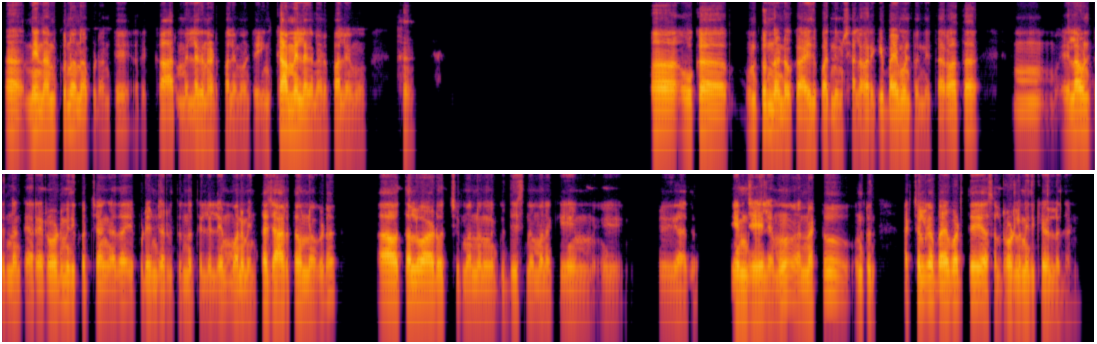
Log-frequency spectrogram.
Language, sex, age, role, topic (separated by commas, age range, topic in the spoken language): Telugu, male, 25-29, guest, తీవ్ర వాతావరణం వచ్చినప్పుడు మీరు మీ ప్రణాళికను ఎలా మార్చుకుంటారు?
